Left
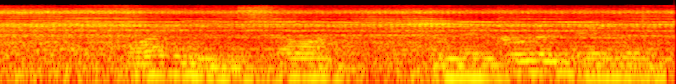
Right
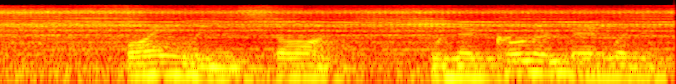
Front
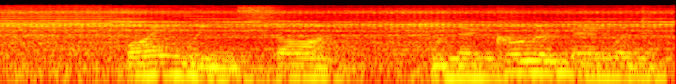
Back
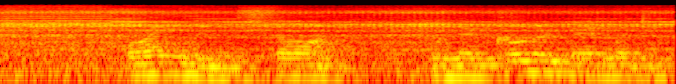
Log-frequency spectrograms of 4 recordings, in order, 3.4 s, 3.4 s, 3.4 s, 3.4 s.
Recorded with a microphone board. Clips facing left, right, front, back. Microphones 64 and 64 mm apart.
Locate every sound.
0.6 s a man speaking: 70° right, 1.2 m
